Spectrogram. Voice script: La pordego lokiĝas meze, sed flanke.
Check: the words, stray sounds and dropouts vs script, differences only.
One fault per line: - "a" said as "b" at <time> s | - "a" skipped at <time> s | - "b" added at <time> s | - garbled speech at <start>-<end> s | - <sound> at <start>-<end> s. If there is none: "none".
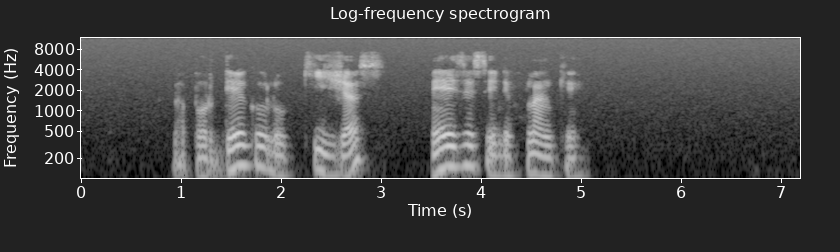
none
